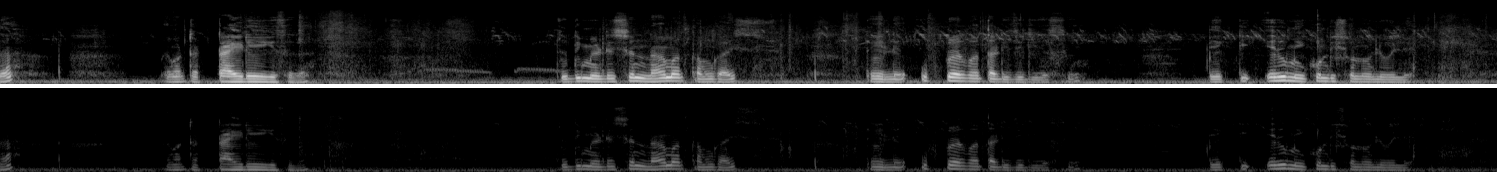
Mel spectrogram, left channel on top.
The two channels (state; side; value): quieter; right; 23.0 dB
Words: না ব্যাপারটা টাইট হয়ে গেছে। যদি মেডিসিন না মারতাম গাইস, তাহলে উপরের মাথাটি যেটি আছে ব্যক্তি এরকমই কন্ডিশন হইলে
